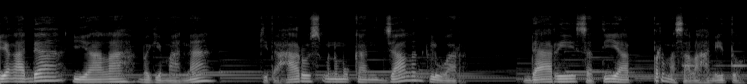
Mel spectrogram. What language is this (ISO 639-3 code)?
ind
